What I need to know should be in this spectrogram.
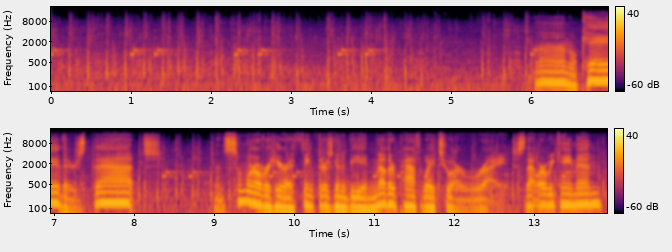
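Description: Footsteps patter quickly over dirt.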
